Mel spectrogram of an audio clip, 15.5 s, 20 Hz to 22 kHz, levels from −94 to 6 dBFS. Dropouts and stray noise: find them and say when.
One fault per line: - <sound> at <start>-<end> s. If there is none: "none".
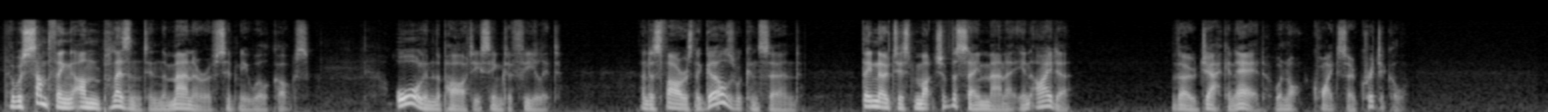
none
